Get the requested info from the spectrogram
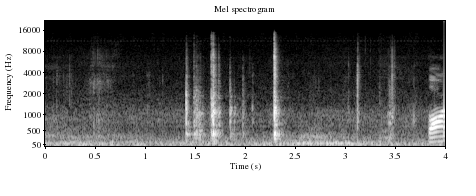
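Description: A few sharp clicks and knocks, as a metal licence plate is handled at the open rear cargo area of an SUV, the loudest a little past the middle, over a steady low rumble.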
